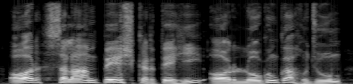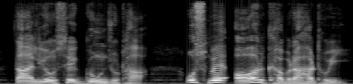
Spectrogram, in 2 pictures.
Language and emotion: Urdu, neutral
